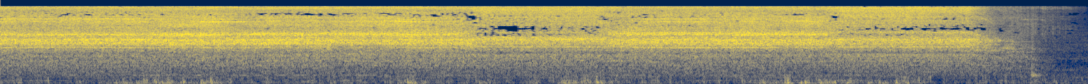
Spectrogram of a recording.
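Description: A high-speed rotary tool whines loudly as it sands a spinning piece of wood.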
